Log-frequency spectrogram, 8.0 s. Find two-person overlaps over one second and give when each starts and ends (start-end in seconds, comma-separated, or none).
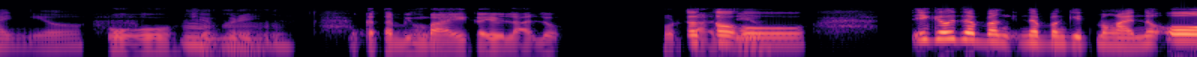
none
